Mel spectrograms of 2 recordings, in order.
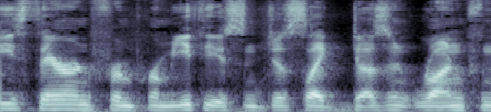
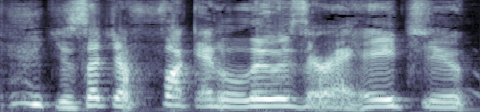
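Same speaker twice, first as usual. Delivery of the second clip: higher, mock-angry rant; mock outburst; 7 semitones higher, 3 dB louder than usual. Father berating a kid after a wreck, mock anger. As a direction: lash out in hammed-up contempt. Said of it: "and he's like".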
